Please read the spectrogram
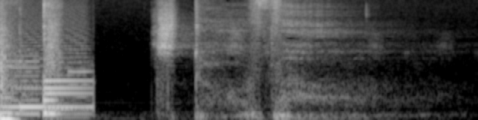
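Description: Ugandan Afrobeat-style pop song with a heavy bass beat, stopping abruptly about half a second in. A brief whispered vocal follows and fades out.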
